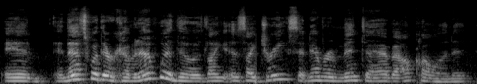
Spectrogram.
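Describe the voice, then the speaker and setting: A man's voice: fairly high pitch, lively intonation, breathy edge. Stuffed-up man chatting casually. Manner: halting, many restarts, laughs easily. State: stuffed-up nose. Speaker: co-host of a livestream. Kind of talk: casual chat.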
